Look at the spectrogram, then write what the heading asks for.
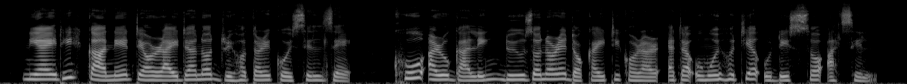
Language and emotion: Assamese, neutral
